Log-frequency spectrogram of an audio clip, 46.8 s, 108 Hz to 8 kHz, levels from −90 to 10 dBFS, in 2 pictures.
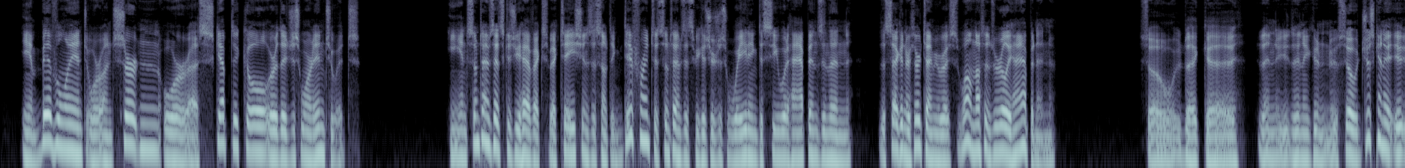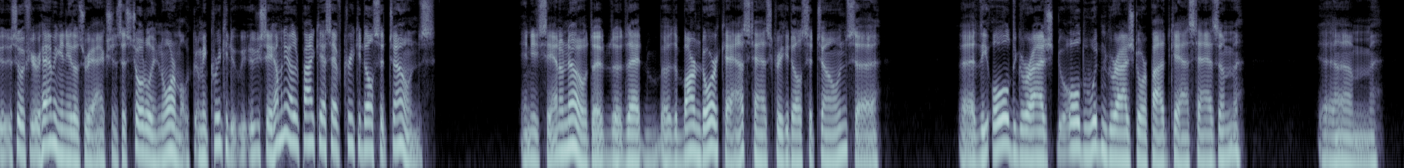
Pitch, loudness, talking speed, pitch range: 135 Hz, -20 LUFS, 145 wpm, 125-160 Hz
